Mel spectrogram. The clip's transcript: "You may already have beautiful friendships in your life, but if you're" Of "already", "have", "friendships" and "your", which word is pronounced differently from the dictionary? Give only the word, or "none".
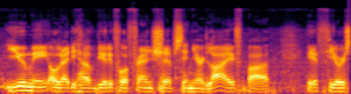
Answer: none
